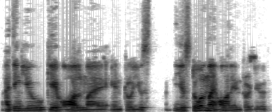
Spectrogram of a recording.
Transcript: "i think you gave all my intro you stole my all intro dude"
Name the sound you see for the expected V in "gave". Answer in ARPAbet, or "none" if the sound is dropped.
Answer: V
